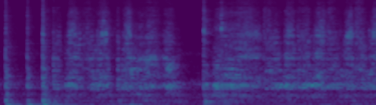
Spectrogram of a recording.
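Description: A metal slotted spoon stirring a thickening roux-based soup in a cooking pot, scraping and rasping over the bottom of the pot, with a few light clicks at the start and a short pause about two and a half seconds in.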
